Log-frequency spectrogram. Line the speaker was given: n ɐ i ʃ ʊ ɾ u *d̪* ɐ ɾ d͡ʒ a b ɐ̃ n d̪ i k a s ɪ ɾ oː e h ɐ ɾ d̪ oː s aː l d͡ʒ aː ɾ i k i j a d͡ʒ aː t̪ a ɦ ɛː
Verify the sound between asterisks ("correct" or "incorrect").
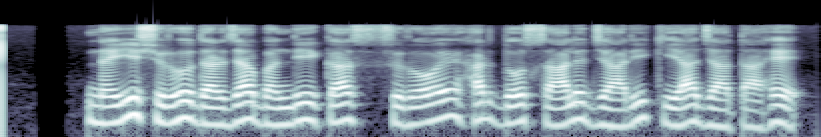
correct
